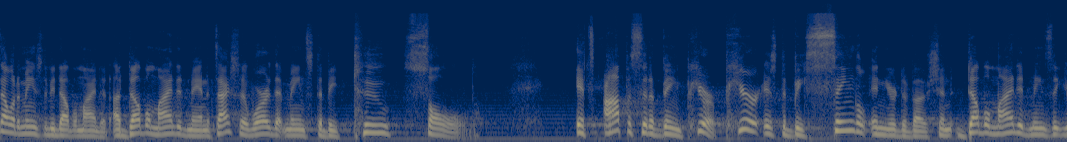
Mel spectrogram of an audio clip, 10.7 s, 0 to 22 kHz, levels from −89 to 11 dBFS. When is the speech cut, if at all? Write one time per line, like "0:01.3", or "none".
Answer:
none

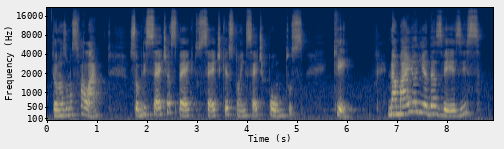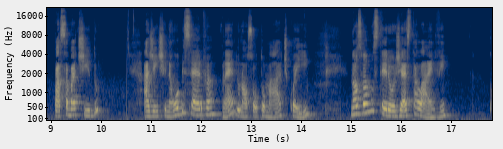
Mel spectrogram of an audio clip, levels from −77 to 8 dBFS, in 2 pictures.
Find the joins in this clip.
0:12.4
0:14.8

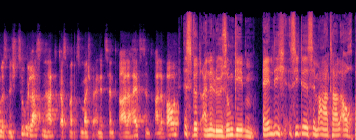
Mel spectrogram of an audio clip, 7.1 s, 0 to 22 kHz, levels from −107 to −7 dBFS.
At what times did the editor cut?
0:03.6
0:05.2

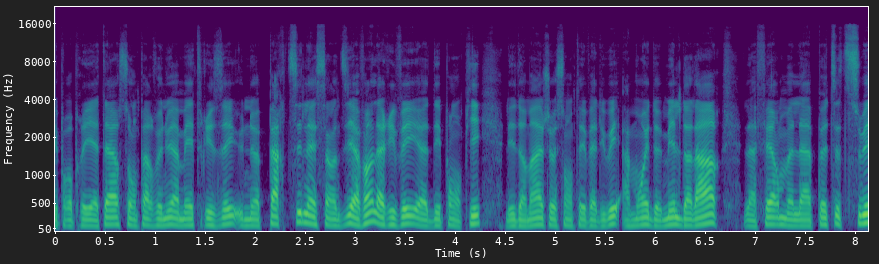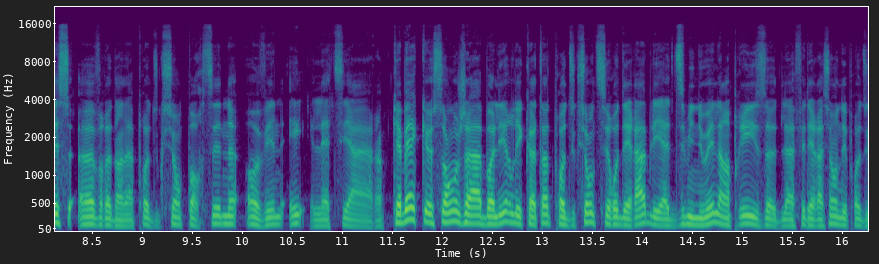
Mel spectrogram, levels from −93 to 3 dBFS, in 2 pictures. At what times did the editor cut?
0:11.5

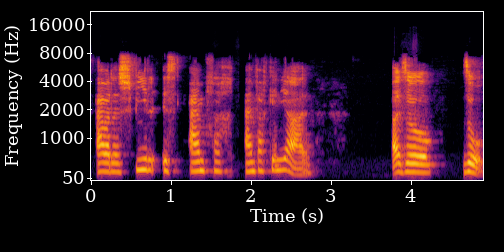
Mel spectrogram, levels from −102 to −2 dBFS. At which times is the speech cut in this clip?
0:01.8

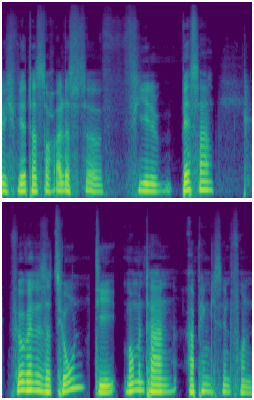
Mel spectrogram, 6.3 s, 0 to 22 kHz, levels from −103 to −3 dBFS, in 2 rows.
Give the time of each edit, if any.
0:03.1
0:04.2

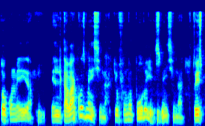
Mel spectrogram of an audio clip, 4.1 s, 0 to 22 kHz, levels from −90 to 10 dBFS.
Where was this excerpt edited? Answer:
0:00.9

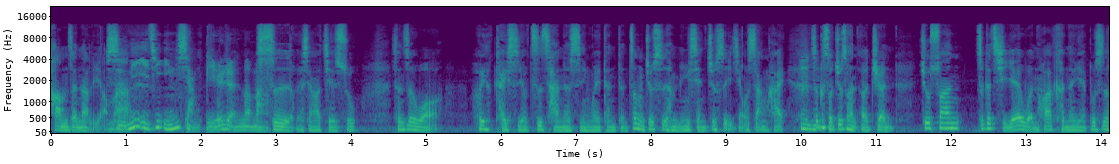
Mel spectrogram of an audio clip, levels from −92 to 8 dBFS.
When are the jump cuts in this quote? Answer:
0:03.2

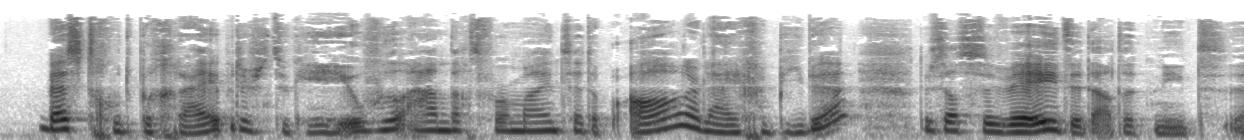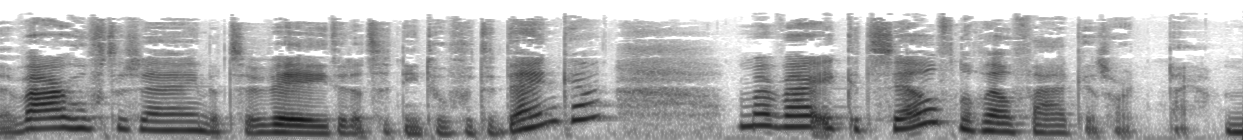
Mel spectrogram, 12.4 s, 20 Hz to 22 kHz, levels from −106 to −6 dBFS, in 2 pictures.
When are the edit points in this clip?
none

